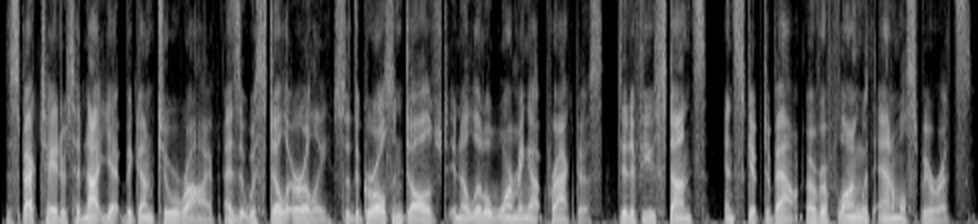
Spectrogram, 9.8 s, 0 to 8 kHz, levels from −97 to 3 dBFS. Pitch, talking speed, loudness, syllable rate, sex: 135 Hz, 210 wpm, -22 LUFS, 5.9 syllables/s, female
